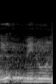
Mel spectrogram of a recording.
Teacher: حمزہ ساکن جھٹکے سے، نو واو مدہ ادا، فی یا مدہ ہے اور اس کے بعد حمزہ آنے کی وجہ سے مد منفصل.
